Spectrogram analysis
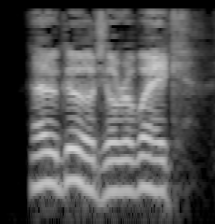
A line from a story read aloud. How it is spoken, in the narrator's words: sighed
